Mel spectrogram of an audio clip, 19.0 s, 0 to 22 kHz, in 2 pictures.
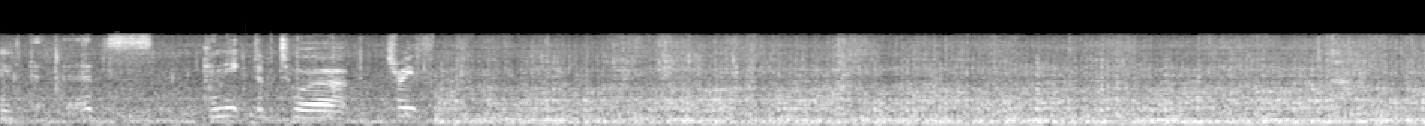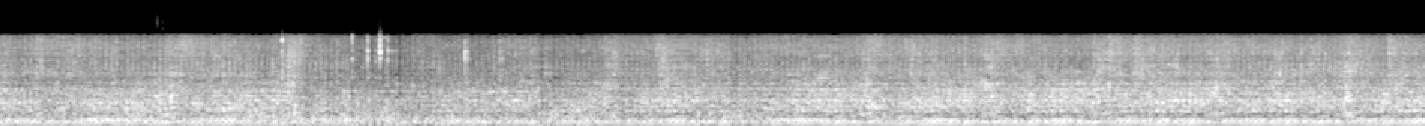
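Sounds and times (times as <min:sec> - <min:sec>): boat engine humming: 0:00.0 - 0:19.0.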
